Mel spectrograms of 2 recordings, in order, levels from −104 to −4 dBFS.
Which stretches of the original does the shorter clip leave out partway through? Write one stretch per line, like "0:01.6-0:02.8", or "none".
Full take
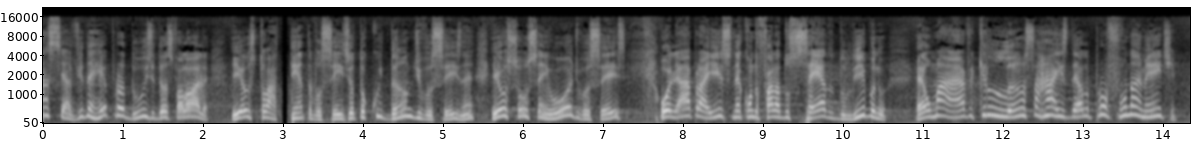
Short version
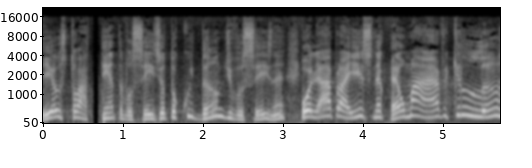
0:05.6-0:07.7
0:08.7-0:10.8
